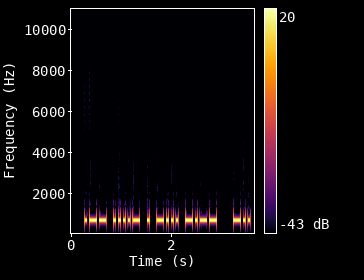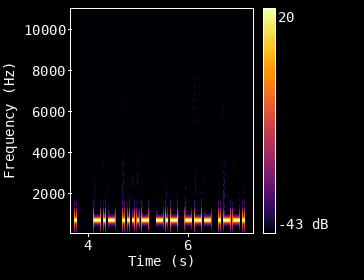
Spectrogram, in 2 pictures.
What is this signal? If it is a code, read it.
Morse code, heard as a keyed tone, about 25 wpm, 700 Hz. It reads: W4EBY DE K4KOP
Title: USA Callsign DE Callsign - 5 Characters - 25wpm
